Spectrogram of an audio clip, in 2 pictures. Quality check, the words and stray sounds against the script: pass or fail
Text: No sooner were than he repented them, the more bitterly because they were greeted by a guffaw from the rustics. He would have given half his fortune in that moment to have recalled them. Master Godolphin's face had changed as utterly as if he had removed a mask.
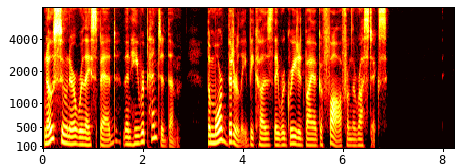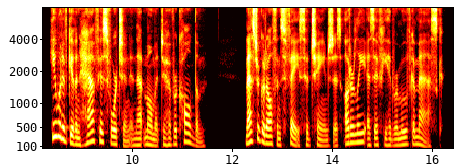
fail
